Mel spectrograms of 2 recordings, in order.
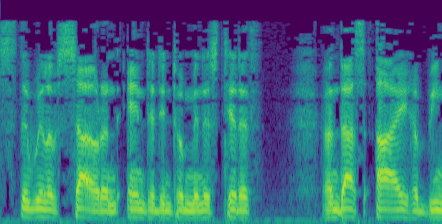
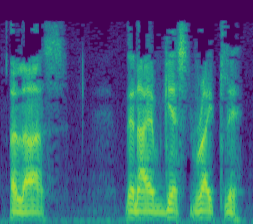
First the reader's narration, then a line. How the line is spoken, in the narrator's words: said Gandalf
